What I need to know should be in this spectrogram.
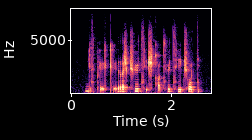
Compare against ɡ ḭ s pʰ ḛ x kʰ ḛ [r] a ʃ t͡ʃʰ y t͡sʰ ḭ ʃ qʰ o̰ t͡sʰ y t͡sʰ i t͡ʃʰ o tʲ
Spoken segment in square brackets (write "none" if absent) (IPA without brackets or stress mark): r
